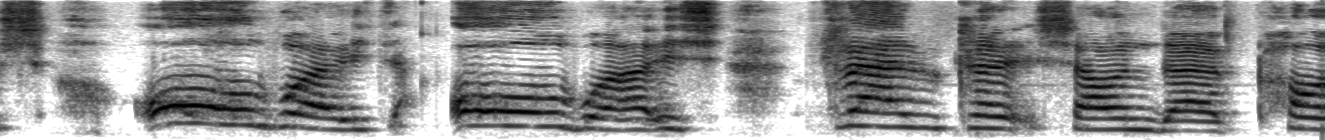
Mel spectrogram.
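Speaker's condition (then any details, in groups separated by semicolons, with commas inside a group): Cerebral palsy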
